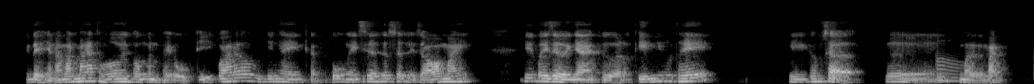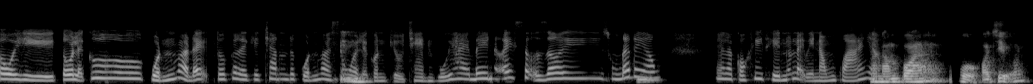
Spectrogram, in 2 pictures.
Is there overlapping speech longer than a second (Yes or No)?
No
